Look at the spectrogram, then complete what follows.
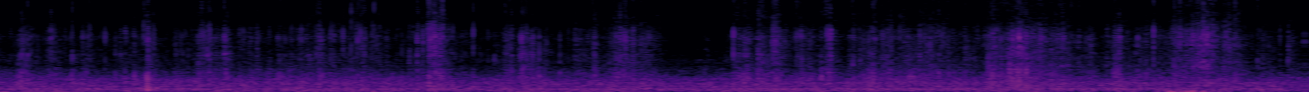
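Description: Plastic courier mailer rustling and crinkling as it is pulled open by hand, a few faint crackles over a steady background hiss.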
